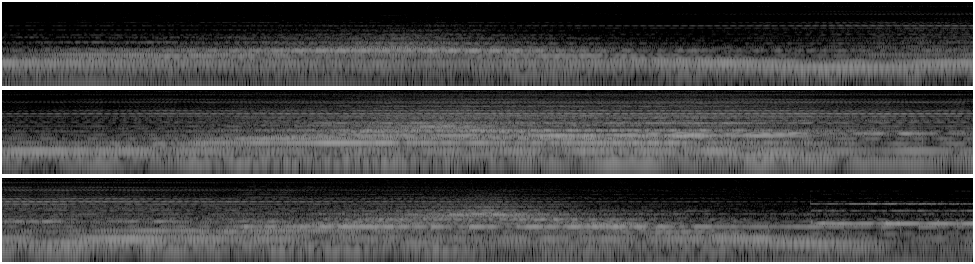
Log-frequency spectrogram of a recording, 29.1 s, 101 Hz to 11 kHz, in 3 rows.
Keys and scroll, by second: 5.8 z, 8.9 Return, 8.9 typing, 11.9 b, 13.8 typing, 14.6 Return, 18.0 m, 25.7 g.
